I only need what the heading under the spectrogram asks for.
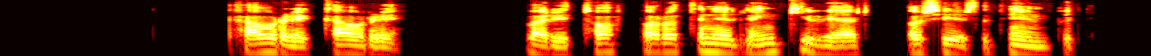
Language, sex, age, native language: Icelandic, male, 30-39, Icelandic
